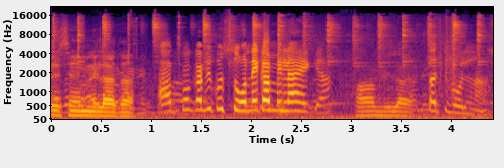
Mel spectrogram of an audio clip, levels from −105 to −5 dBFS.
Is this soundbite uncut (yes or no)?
no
